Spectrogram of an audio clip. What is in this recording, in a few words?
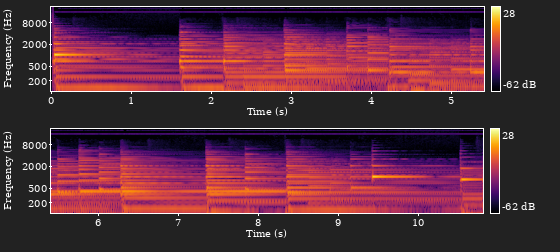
accomp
